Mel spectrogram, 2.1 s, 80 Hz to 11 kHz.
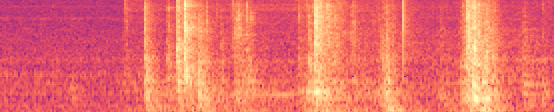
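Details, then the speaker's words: Panasonic NV-SV121 S-VHS deck, after cleaning the mode switch with contact cleaner: irregular bursts of sharp clicks and short whirrs as the mechanism keeps trying and failing to lace the tape; tape fails to load. "Powered up. Load tape. No, it's still not happy,"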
